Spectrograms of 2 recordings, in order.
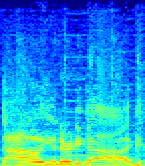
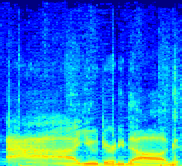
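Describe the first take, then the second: First: It sounds surprised, as if unexpected. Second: It sounds knowing, as if expected.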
